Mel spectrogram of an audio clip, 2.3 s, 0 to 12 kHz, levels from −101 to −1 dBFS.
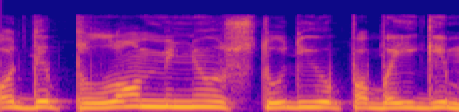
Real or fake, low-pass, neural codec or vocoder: real; 7.2 kHz; none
